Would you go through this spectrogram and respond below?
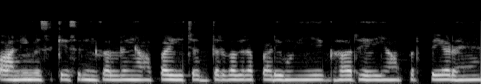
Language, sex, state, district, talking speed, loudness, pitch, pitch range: Hindi, female, Jharkhand, Sahebganj, 285 wpm, -16 LUFS, 215 Hz, 210-215 Hz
